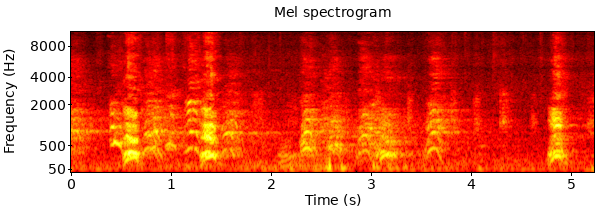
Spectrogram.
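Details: Wary of an unknown visitor, Benno, a shelter dog in Biberach said to be a Landseer bought online as a puppy, gives scattered loud, rough barks separated by quieter gaps, ending with one sharp bark.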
